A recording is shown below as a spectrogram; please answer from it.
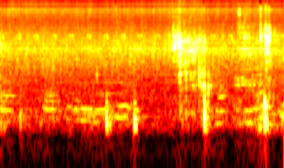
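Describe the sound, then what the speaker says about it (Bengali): Spices with dry-roasted ground chillies sauté in a pan for tamarind pickle, a soft steady sizzle broken by several light stirring clicks and scrapes. "মশলাটাকে ভালোভাবে কষিয়ে নিব।"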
